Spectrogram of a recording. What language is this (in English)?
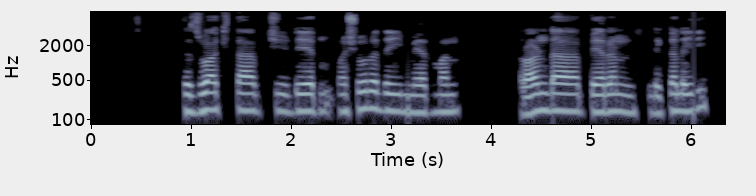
Pashto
